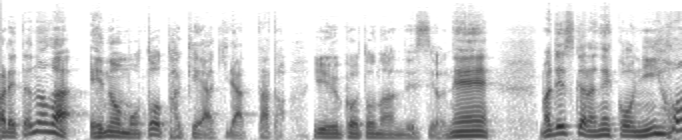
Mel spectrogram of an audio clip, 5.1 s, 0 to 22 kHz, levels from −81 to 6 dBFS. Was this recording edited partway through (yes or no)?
no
